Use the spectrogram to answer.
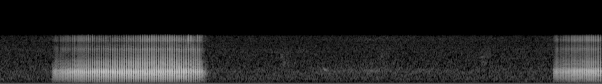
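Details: Pug snoring while asleep: long, loud, rasping snores on each breath, about 12 a minute, with quiet pauses between.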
